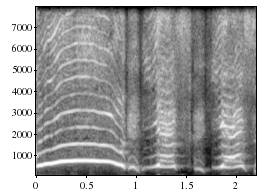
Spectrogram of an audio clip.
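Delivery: very high, very loud, shrill, giddy, gleeful cry. Speaker recalls the fiancée seeing a show thumbnail, imitating giddy excitement. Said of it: "she got so giddy she couldn't even control herself".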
